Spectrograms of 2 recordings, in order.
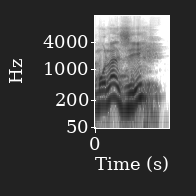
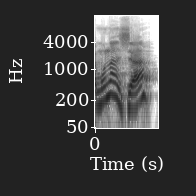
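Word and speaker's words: منزه: Kalau munazzih berarti dia yang menyucikan, nggak mungkin. Jadi logika mengapa dibaca munazzah, nggak mungkin loh malaikat menyucikan dirinya. Tapi kalau kita baca munazzah lebih logik.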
